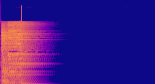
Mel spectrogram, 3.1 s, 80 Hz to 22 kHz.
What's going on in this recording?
Audacity:
Cut section from 29.478s to 30.395s
At sound`s end
- Generate→Silence...
Duration: 00h 00m 0.998s
- Effect->Echo
Delay time: 0.005
Decay factor: 0.9
- Effect→Normalize...
✓Remove DC offset
✓Normailze maximum amplitude to: –3.0
✓Normalize stereo channels independently
- Effect->Change Speed
Speed Multiplier: 0.370
Percent Change: –63.000
First delete section from 0.418s to 2.479s
Next delete section from 1.010s to end
lazer, sci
